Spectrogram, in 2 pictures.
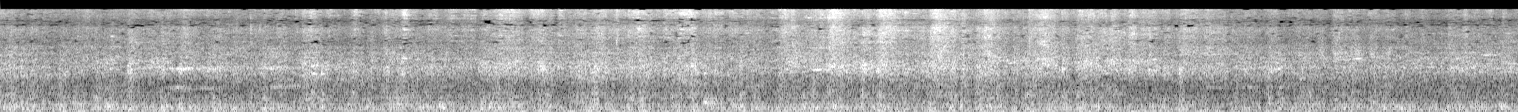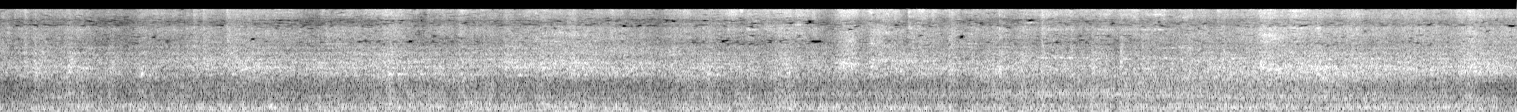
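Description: A long freight train of tank cars rumbles past close by.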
